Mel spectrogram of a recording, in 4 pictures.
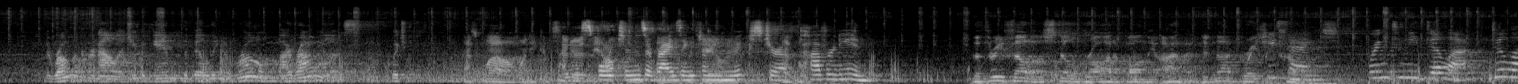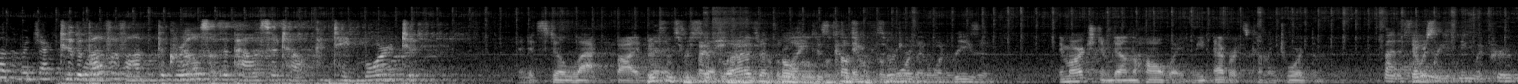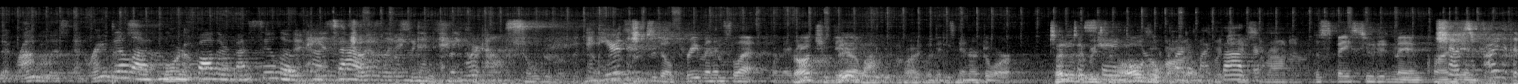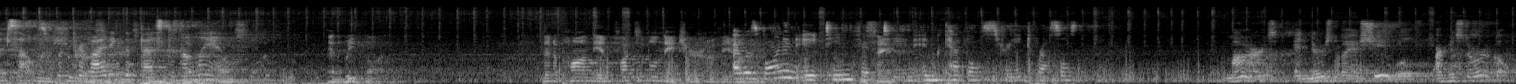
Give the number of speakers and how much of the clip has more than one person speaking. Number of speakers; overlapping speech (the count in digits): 9, about 37%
